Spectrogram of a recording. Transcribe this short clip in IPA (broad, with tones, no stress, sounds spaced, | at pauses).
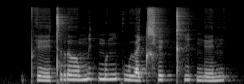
pʰ eː˩˦ t r ɤː˧ m i˥˩ t̚ m ɯ˦˥ ŋ k w ɯ˩˦ a̯ t͡ɕʰ e˥˩ k̚ tʰ i˥˩ t̚ ŋ e˦˥ n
